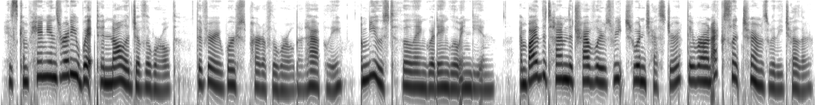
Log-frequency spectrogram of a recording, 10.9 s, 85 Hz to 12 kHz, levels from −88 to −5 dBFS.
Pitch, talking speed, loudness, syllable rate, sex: 230 Hz, 200 wpm, -20 LUFS, 6.3 syllables/s, female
